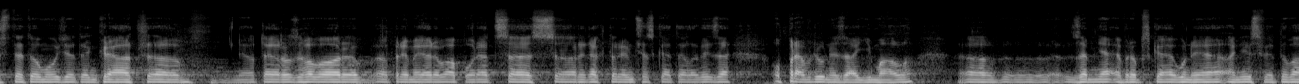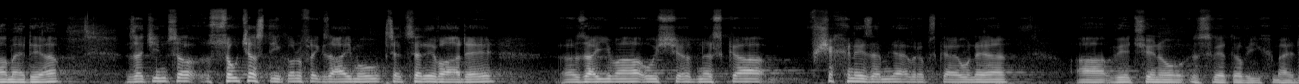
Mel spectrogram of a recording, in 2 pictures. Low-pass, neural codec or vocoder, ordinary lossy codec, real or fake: 14.4 kHz; none; Opus, 64 kbps; real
